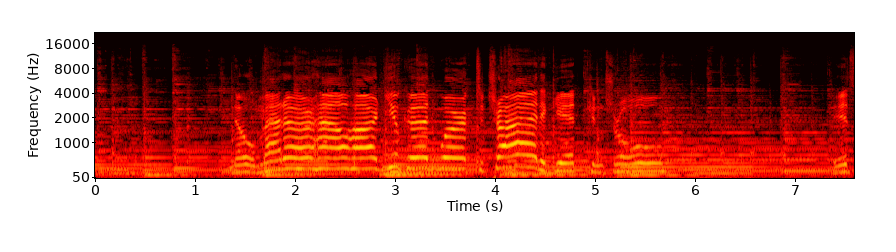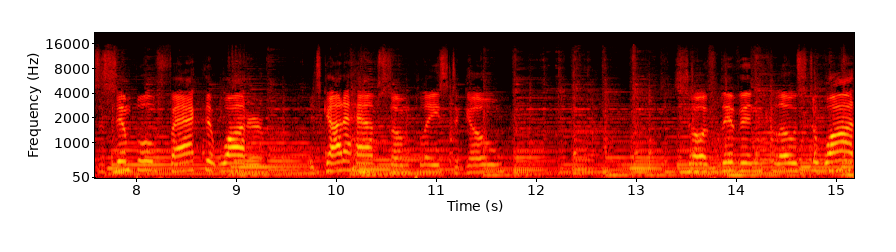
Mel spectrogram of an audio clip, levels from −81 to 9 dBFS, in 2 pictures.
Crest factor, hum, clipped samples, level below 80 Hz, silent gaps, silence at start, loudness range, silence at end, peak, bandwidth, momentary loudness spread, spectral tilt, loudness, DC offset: 18 dB; none; under 0.1%; -56 dBFS; none; 0 s; 7 LU; 0 s; -8 dBFS; 16 kHz; 14 LU; -5 dB/octave; -25 LUFS; under 0.1%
